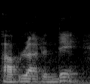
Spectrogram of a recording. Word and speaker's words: hablar: 그냥 동사를 보면은 이 주어가 누구겠구나라는 것을 알기 때문에 예를 들어 주신 게 아블라르의 H가 묵음이 있어요. 그래서 HABLAR 그래서 아블라르인데 R, AR 걔를 어미라고 보고 그 앞쪽에 있는 아부를 어간이라고 하면 되겠죠.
